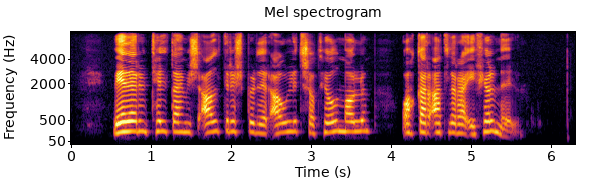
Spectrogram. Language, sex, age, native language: Icelandic, female, 60-69, Icelandic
